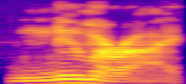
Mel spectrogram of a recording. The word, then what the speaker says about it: Numerai: i'm pronouncing this correctly numerai uh it's actually kind of clever because it's it's a combination of number and a i numerai in fact the last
